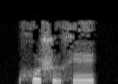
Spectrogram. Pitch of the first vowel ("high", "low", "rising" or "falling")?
high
